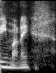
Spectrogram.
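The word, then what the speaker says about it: eMunie: um back in the e-money days i know that it's spelt e-muni but it's pronounced e-money uh i have it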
